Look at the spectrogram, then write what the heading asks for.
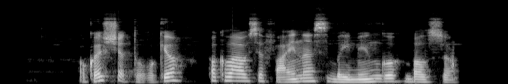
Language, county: Lithuanian, Panevėžys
